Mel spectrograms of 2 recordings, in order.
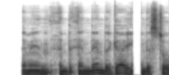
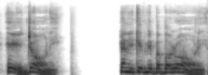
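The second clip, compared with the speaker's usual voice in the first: put-on a light Italian accent, a bit higher; playful Italian accent ordering at the pizza counter; 6 semitones higher than usual. Customer asks Johnny for pepperoni in a light Italian accent. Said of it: "I turned to be Italian".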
